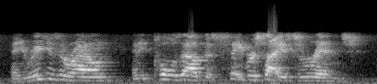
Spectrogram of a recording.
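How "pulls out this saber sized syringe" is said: ordinary talk, nothing marked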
